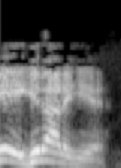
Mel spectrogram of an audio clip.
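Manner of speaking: put-on New York accent. Retelling what a judge said when throwing out a lawsuit, New York accent. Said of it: "That's my New York accent".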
